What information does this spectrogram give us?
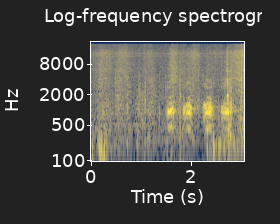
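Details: A Eurasian sparrowhawk, watched from a blind over three days in autumn, sitting in trees, gives four short, nasal mid-pitched notes evenly spaced about every half second, after a faint thump and soft background rustle.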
